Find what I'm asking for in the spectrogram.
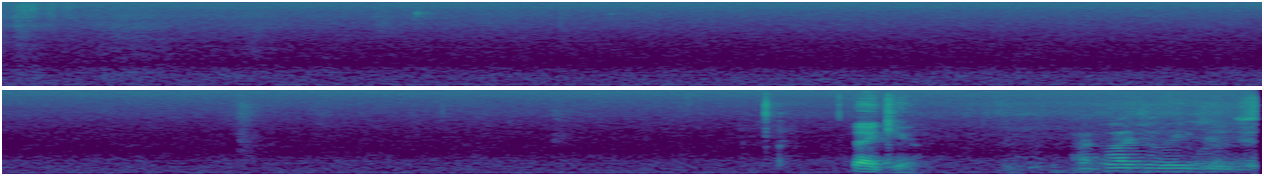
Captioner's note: moment of silence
